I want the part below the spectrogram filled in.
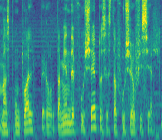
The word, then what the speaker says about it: Fouché: También, si gustan escuchar la música en plataformas de streaming, están todas esas, busquen la palabra Fouché, pero con acento en la E para que lo encuentren. – Fouché.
